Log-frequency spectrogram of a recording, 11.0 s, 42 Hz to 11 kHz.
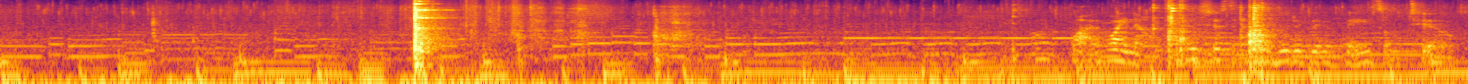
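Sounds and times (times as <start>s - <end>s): food sizzling in a pan: 0.0s - 11.0s
soft background music: 0.0s - 11.0s
utensil clinking on pan: 3.0s - 5.3s, 7.6s - 10.7s.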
